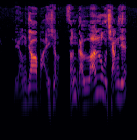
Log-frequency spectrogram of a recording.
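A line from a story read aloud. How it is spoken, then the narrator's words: Plain. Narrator (Chinese): 这个大胡子说着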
